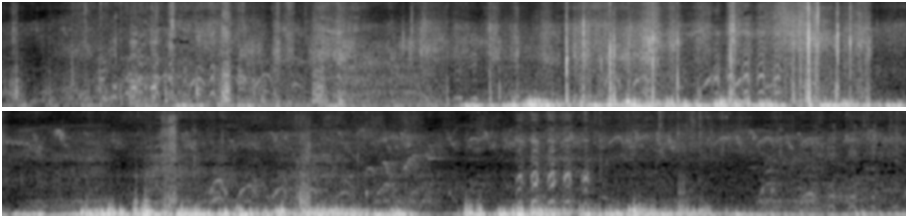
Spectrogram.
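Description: Goats bleating a few times, over the low rumble and rustle of a phone microphone being carried and handled.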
